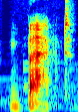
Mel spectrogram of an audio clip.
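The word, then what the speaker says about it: backed: यहाँ पे ईडी को हम बैक्ड नहीं कहेंगे, बैक्ड ऐसे नहीं बोलेंगे, बैक्ड, बैक्ड। यहाँ पे ईडी जो है हमारा टी के अंदर चेंज हो रहा होगा।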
